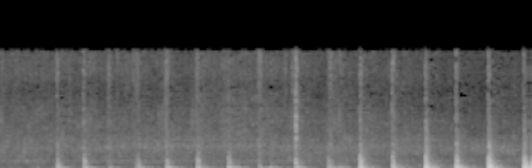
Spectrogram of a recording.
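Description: Kitchen tongs jabbing and knocking at a frozen block of marinated webfoot octopus in a nonstick frying pan to break it apart: sharp knocks about three times a second, louder in the second half.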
